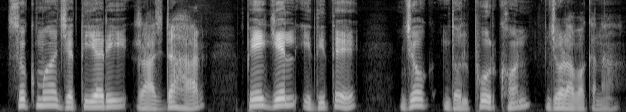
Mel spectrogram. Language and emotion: Santali, neutral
